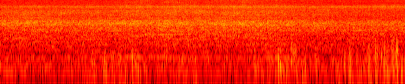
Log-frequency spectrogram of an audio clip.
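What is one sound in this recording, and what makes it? A diesel box truck drives past.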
